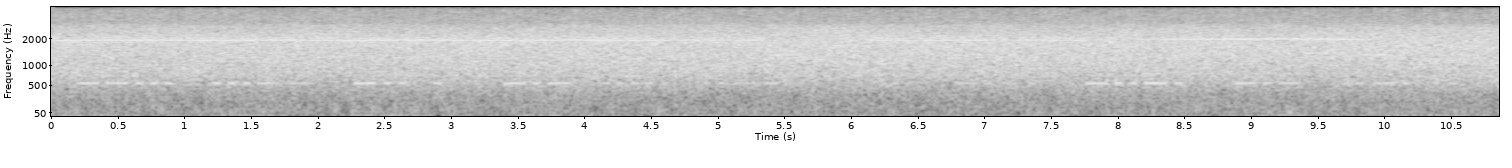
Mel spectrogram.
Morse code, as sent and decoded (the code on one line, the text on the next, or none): none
